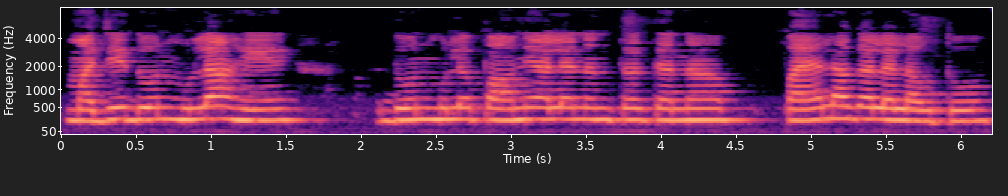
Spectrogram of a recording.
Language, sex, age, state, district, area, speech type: Marathi, female, 30-45, Maharashtra, Thane, urban, spontaneous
